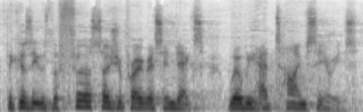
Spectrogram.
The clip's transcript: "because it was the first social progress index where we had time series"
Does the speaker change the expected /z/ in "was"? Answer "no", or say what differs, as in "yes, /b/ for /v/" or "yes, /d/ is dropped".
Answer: no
